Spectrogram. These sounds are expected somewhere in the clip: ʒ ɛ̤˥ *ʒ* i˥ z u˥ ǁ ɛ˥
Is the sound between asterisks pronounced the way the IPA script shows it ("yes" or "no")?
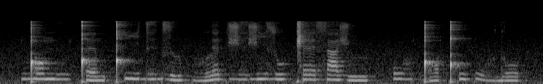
yes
